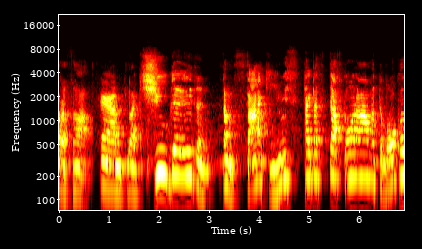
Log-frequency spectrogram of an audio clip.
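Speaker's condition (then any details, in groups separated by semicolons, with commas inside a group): Cerebral palsy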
